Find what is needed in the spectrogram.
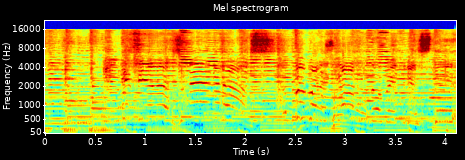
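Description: Live Andean huayno music from a band of harp, violin, electric bass and drums, with a steady bass beat about two pulses a second under gliding melody lines.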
